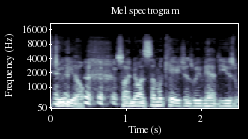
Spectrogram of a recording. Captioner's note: laughs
